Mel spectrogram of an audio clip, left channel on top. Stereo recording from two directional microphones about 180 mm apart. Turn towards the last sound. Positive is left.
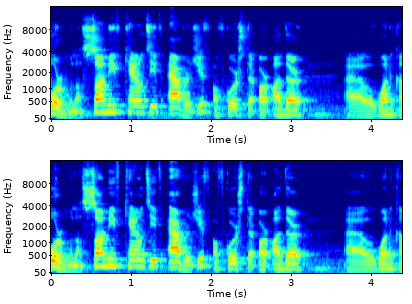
turn(degrees=-40)  # may be behind; listen again after turning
